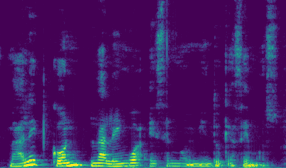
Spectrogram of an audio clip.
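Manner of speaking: usual speaking voice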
